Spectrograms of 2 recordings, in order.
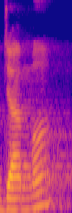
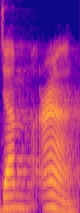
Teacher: Jam'a bukan jam'u tapi jam'a karena dia ini bukan huruf qalqalah ya, tidak boleh memantul. Jam'a, ainnya jelas, bukan an tapi a ya, dipanjangkan 2 ketukan.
